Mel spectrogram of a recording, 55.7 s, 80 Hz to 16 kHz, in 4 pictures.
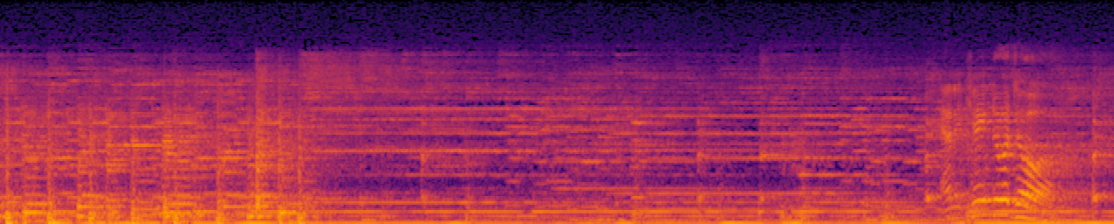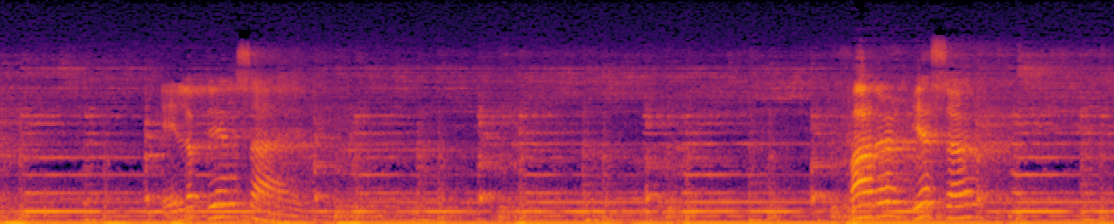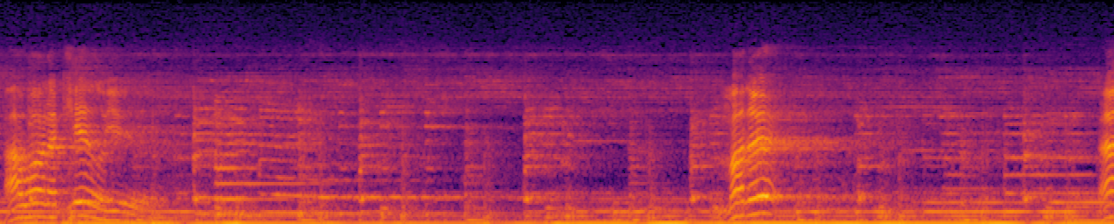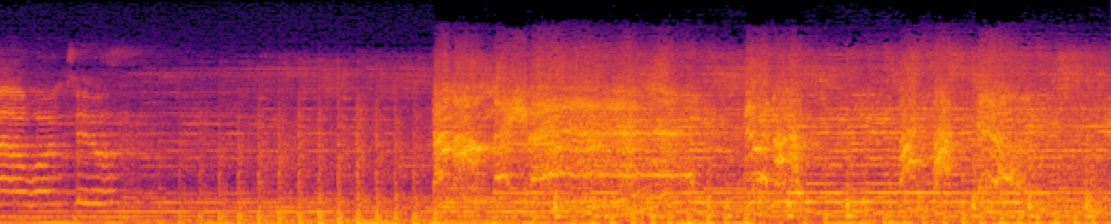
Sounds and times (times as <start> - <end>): Music: 0.0 - 55.6
Speech: 11.8 - 13.3, 16.0 - 17.7.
